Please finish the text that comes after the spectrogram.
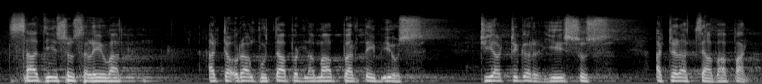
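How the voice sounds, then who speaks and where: Brief: male pastor, high voice, fiery sermon that swings into shouting, long hall reverb. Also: level tone, unhurried. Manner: repetitive, rising to shouts, addresses congregation as "saudara".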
